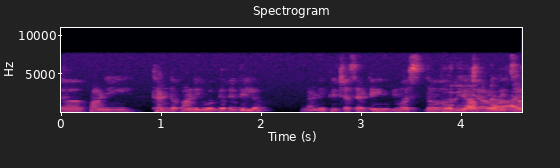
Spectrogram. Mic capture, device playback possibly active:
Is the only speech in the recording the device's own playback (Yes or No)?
No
